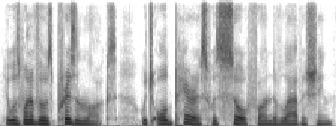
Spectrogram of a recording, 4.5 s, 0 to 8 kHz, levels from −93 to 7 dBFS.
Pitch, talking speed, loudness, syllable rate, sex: 190 Hz, 200 wpm, -18 LUFS, 5.2 syllables/s, female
